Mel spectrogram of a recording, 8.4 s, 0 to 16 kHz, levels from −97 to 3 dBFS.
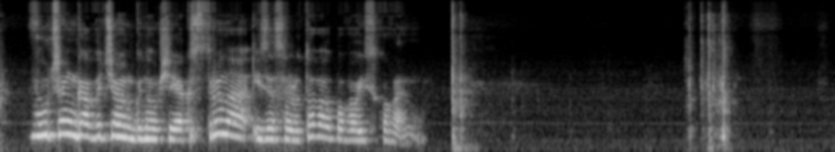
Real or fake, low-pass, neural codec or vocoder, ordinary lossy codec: real; 14.4 kHz; none; Opus, 32 kbps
